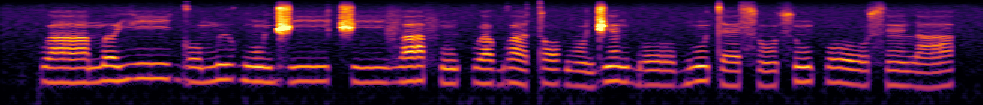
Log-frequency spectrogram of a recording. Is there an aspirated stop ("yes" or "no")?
no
